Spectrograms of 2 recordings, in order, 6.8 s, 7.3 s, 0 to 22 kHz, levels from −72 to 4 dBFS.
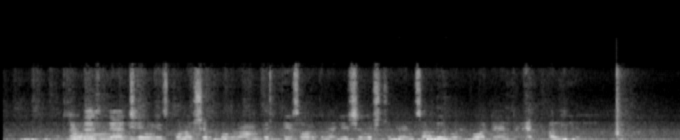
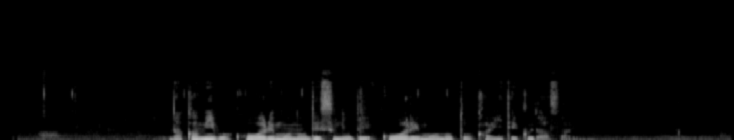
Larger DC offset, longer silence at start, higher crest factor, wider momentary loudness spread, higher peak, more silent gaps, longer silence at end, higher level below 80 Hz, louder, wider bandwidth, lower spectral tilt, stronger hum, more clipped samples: neither; second, 0.05 s vs 0.4 s; about the same, 18 dB vs 18 dB; about the same, 10 LU vs 12 LU; first, -2 dBFS vs -10 dBFS; neither; second, 0 s vs 1.65 s; first, -42 dBFS vs -56 dBFS; first, -19 LUFS vs -26 LUFS; first, 12.5 kHz vs 9.8 kHz; second, -5 dB/octave vs -7 dB/octave; neither; neither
